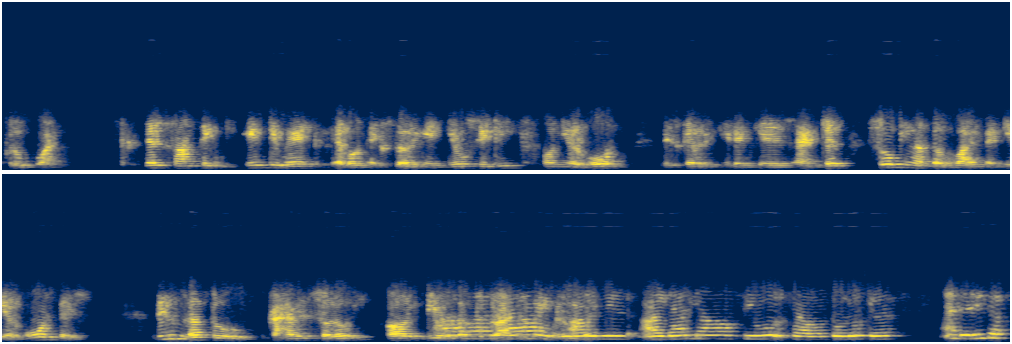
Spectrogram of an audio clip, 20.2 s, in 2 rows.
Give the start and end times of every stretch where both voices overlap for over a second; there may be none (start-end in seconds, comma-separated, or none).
14.4-16.1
